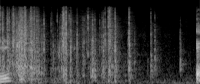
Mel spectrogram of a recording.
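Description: Paper bag rustling and crinkling as it is picked up and handled: a dense run of small crackles, strongest at first and thinning toward the end.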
